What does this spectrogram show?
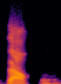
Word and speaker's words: though: an adver conjunction and the pronunciation is do yes with this which means that the tongue is going to be outside in between the teeth right though though though like even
